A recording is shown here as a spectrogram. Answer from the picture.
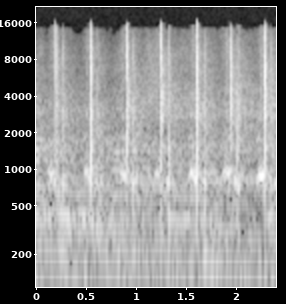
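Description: Boxer skipping rope in boxing shoes: sharp, even ticks of the rope and feet striking the gym floor, about three a second.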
